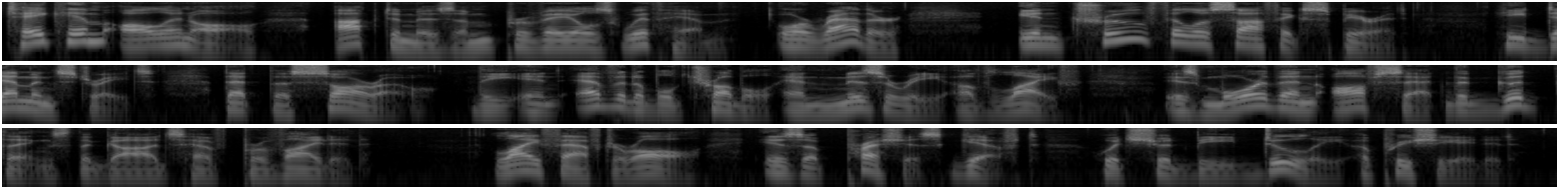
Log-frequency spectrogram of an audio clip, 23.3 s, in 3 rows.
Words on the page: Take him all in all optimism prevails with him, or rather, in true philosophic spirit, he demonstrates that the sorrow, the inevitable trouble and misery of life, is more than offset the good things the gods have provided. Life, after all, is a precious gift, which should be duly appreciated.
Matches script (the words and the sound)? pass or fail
pass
